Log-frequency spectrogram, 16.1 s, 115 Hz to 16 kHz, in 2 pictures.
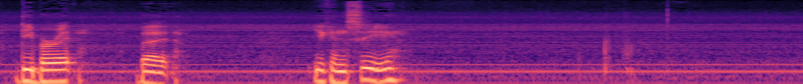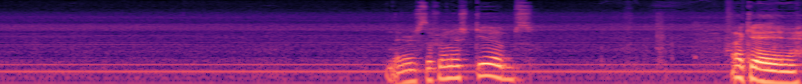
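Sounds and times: electrical mains hum: 0.0s - 16.0s.

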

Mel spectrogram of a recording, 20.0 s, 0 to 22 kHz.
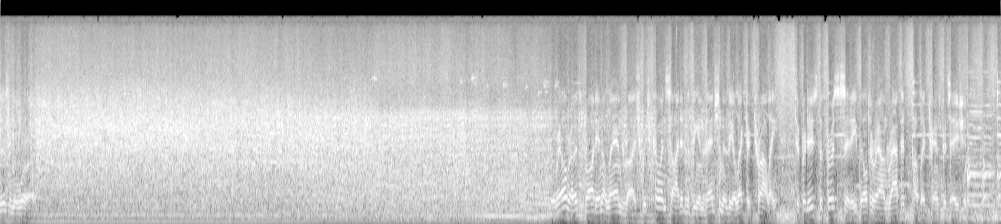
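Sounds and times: low hum: 0.0s - 14.5s
steam train rushing noise: 0.0s - 20.0s.

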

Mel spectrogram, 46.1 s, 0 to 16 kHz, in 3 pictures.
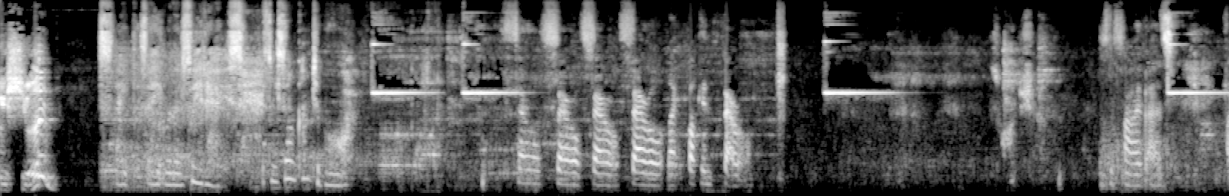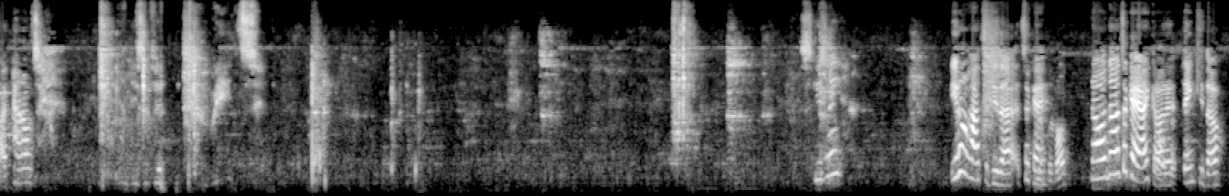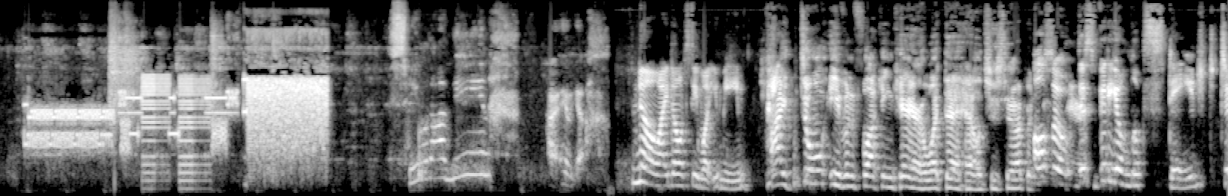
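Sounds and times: steady high beep: 4.3s - 6.8s, 10.3s - 11.4s, 14.6s - 15.7s
bell-like ding: 4.6s - 6.5s, 14.6s - 15.4s
static-like hiss: 15.4s - 45.5s.

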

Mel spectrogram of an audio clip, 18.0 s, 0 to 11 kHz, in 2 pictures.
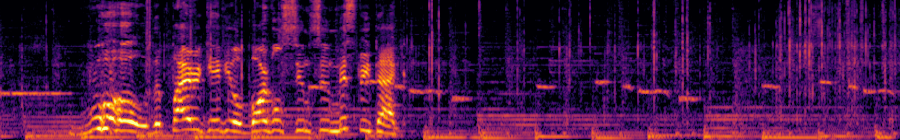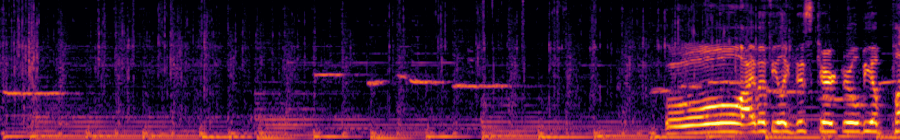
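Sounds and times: scissors cutting plastic bag: 0.0s - 17.2s
foil bag crinkling: 0.0s - 18.0s
light background music: 0.0s - 18.0s.

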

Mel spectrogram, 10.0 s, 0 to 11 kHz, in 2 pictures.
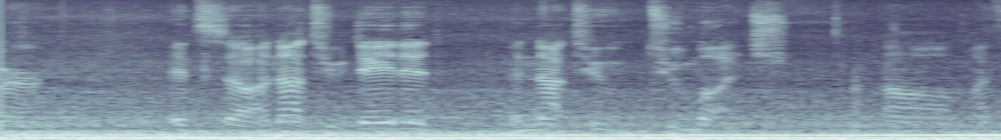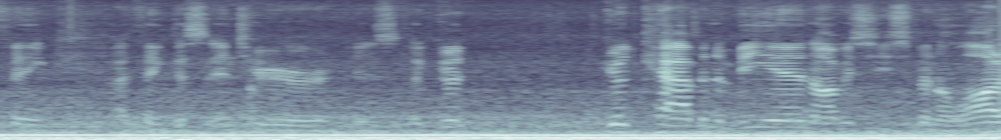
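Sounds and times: car engine droning inside cabin: 0.0s - 10.0s.

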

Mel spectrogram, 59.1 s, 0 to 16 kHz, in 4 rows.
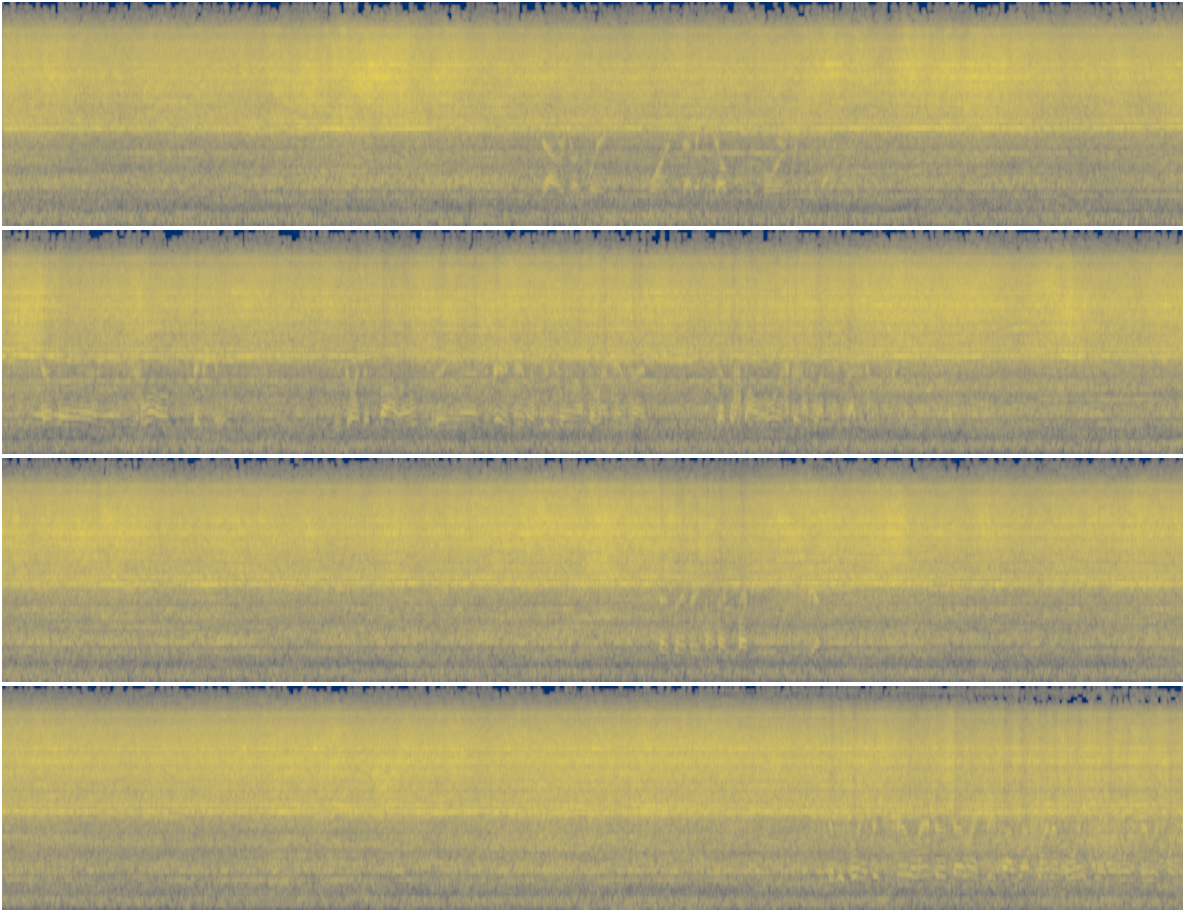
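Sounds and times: jet airliner engines: 0.0s - 59.0s.

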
